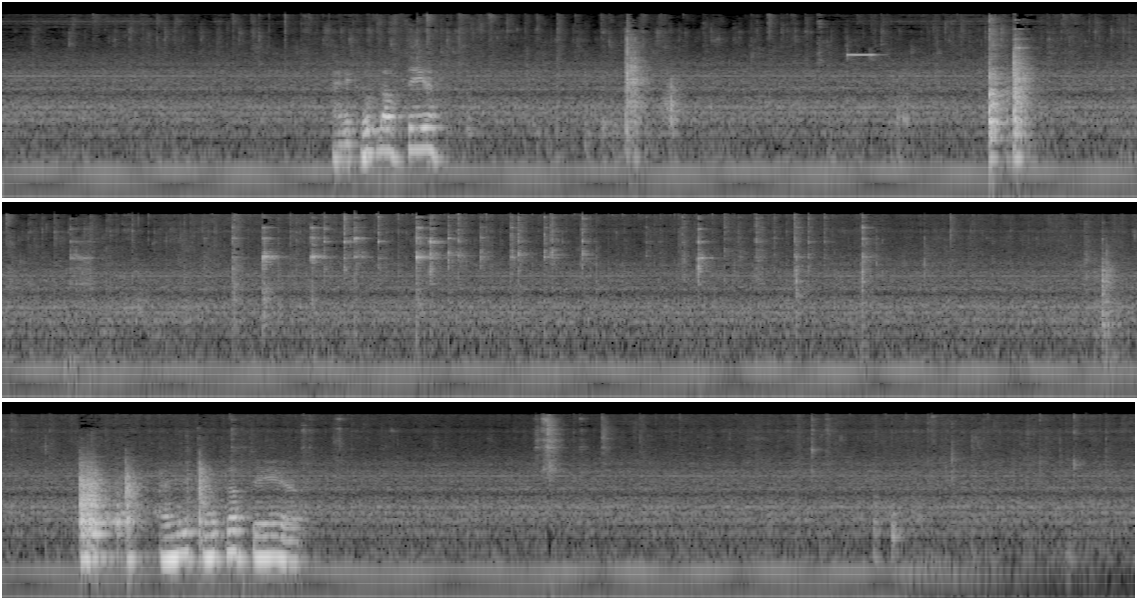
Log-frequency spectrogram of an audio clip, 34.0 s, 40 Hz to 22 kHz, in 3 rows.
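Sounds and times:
utensils and bowl knocking on worktop: 23.5 - 24.8.

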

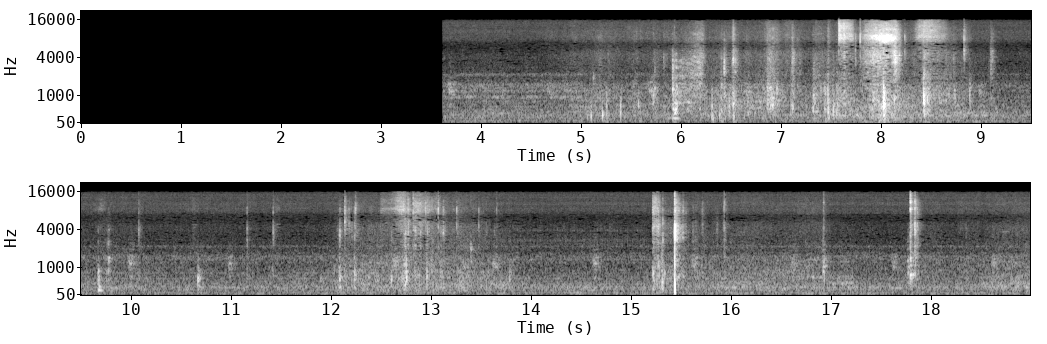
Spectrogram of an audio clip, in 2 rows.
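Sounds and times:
tape measure blade scraping: 7.6 - 8.6.

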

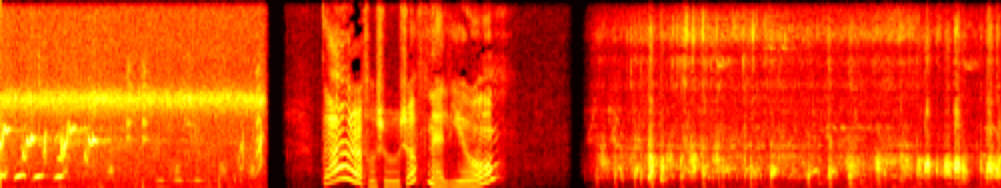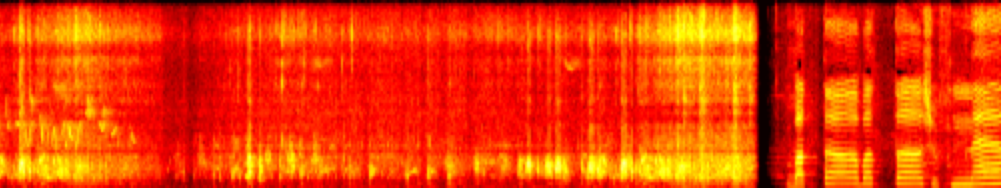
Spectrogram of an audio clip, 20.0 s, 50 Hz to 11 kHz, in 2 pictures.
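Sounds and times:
ducks quacking: 0.0 - 2.7, 5.9 - 17.6.

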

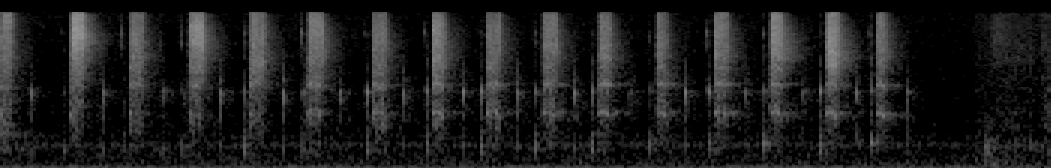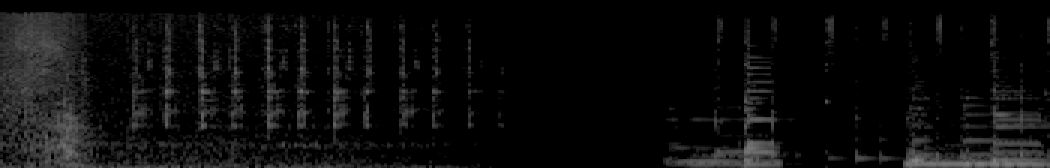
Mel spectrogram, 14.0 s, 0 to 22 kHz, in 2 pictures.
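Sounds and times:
oil pump sprayer spritzing: 0.0 - 6.0
soft music: 11.5 - 14.0.

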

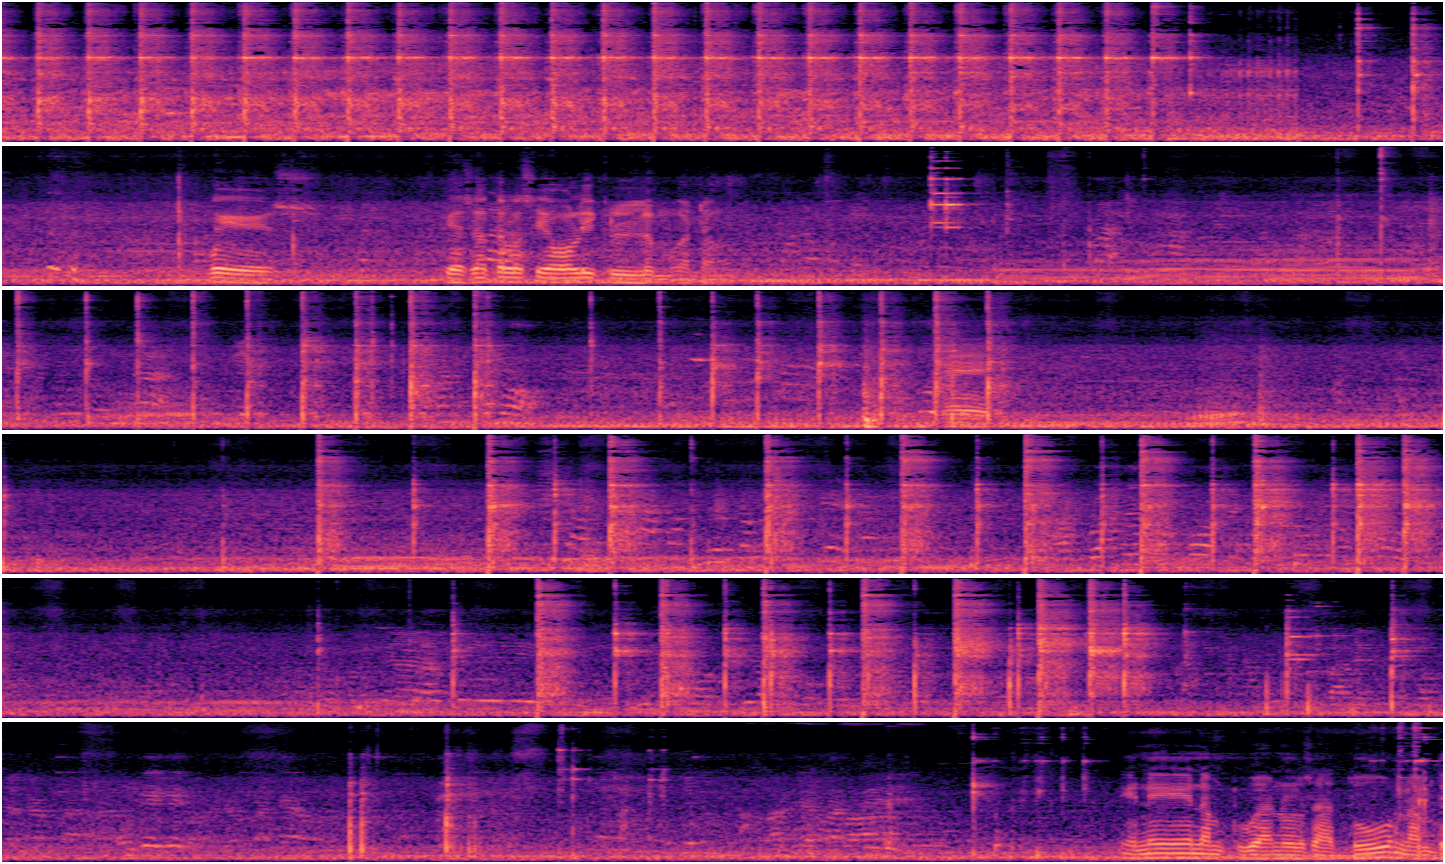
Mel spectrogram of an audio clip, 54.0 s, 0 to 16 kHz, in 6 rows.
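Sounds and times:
hammer tapping metal: 0.0 - 9.1, 14.8 - 15.4, 17.3 - 24.5, 28.4 - 36.1, 38.8 - 45.0.

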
